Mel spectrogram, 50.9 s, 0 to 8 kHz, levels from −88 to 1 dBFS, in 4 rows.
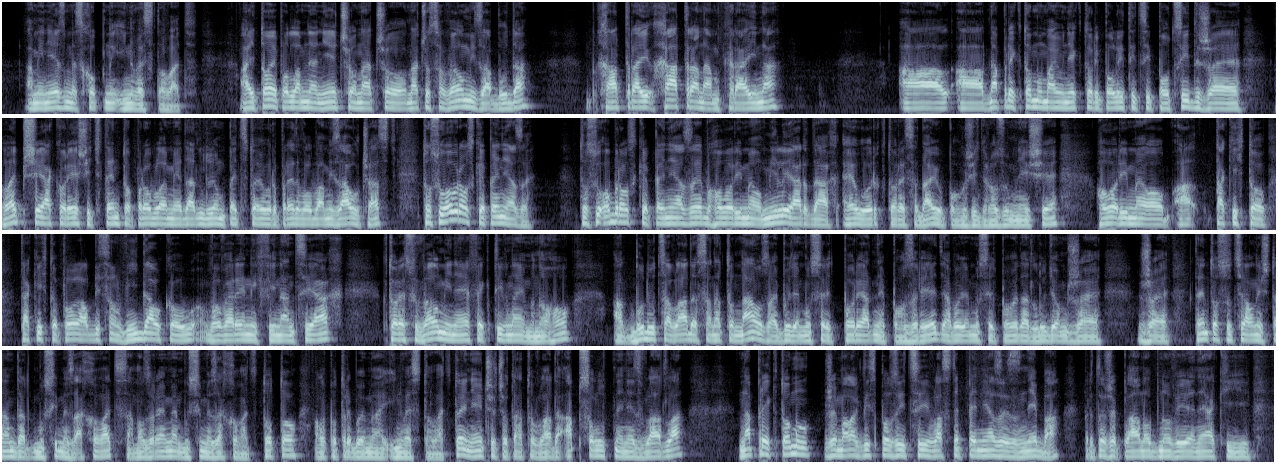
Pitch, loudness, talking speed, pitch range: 100 Hz, -19 LUFS, 160 wpm, 95-115 Hz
